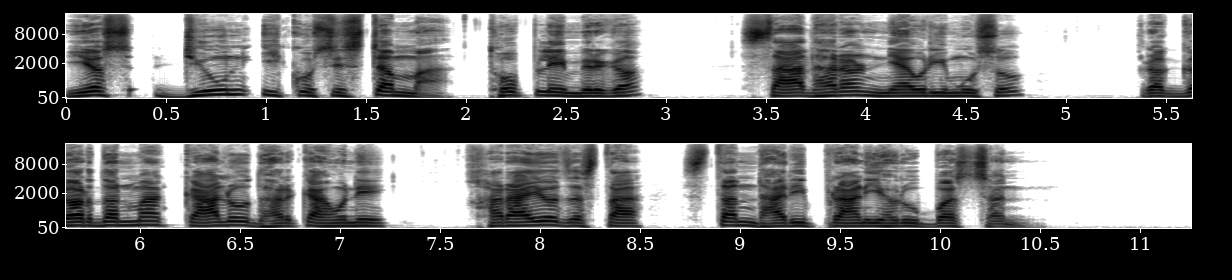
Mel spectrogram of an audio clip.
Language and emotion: Nepali, neutral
